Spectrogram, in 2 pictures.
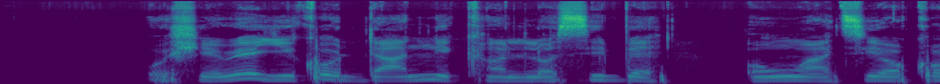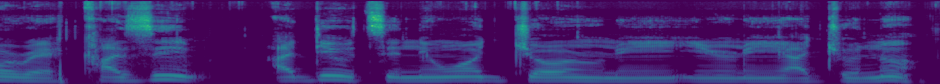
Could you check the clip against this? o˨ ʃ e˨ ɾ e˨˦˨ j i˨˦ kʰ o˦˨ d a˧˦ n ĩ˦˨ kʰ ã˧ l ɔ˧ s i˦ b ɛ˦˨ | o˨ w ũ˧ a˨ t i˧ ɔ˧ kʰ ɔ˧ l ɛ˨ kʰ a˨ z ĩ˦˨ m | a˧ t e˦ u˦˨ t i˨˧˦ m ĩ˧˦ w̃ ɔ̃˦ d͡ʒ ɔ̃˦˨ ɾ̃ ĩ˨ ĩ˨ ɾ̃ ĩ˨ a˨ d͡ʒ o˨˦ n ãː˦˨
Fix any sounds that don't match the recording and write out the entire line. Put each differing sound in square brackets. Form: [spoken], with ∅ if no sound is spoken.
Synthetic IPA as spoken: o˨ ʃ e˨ ɾ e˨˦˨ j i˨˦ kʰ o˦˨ d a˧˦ n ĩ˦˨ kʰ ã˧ l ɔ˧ s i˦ b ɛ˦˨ | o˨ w ũ˧ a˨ t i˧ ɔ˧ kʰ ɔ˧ [ɾ] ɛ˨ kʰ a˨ z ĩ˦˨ m | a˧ [d] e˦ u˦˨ t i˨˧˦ [n] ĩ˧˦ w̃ ɔ̃˦ d͡ʒ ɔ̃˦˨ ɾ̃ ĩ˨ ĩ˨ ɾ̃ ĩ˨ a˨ d͡ʒ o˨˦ n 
